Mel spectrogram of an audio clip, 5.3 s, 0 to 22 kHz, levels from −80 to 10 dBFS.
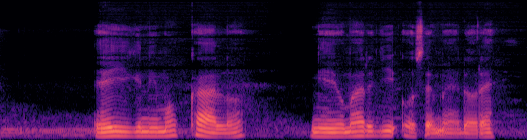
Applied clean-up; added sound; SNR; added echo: none; none; none; none.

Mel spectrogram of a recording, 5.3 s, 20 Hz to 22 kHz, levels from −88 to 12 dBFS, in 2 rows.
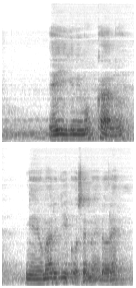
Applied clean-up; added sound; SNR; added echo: none; none; none; reverberation time 0.8 s.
